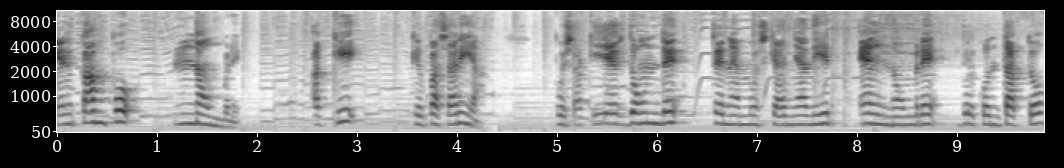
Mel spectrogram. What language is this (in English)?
Spanish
